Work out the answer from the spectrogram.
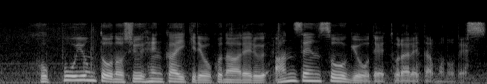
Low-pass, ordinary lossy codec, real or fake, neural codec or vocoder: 7.2 kHz; none; real; none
